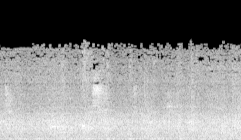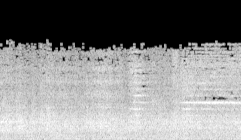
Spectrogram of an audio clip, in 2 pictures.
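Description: Freight wagons of two trains rolling past close by: a steady rumble and rattle of wheels on the rails. A thin high wheel squeal joins near the end.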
